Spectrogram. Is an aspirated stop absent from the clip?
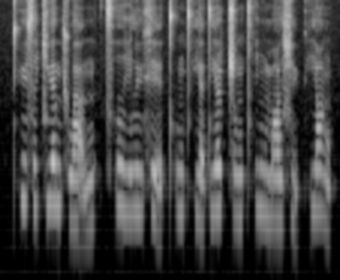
no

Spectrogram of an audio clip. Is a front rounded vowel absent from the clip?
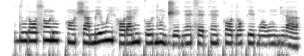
yes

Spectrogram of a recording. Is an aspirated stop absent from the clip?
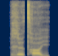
no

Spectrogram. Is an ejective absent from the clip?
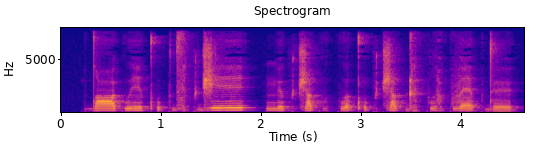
no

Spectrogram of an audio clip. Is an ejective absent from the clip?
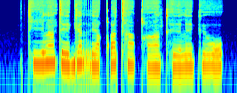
no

